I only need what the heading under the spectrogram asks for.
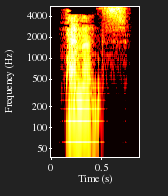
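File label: "penance", English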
